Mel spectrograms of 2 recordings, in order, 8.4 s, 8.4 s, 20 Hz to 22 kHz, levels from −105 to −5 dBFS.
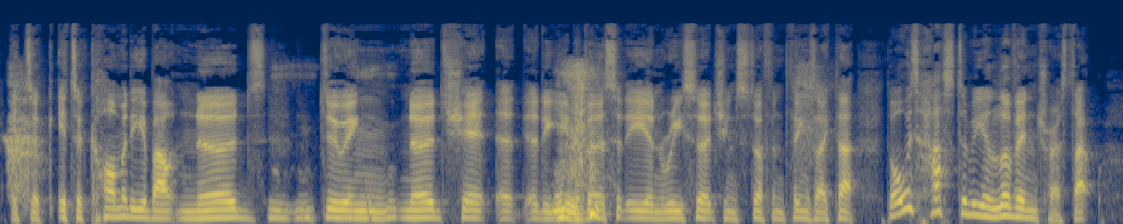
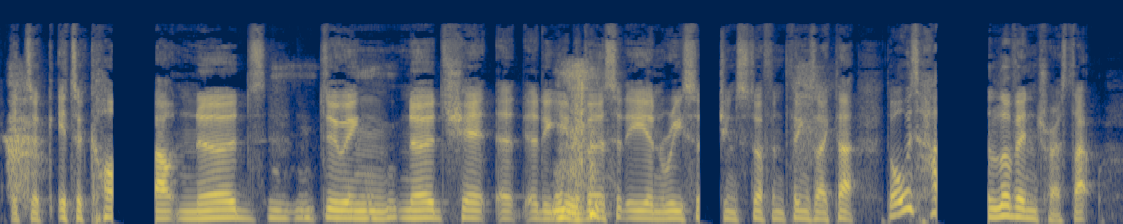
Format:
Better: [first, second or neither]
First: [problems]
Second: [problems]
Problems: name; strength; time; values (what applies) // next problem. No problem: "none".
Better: first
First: none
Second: audio cutting out; at 1 s, at 5 s and at 7 s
